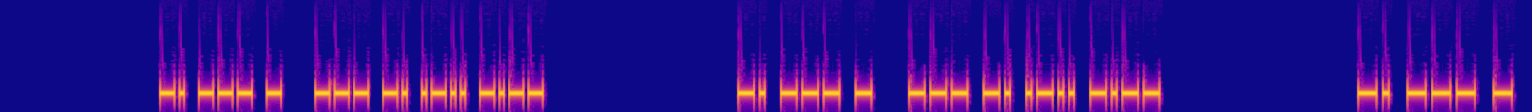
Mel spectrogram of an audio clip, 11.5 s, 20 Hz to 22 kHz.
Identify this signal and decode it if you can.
Morse code, heard as a keyed tone, about 31 wpm, 700 Hz. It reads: NOT ONLY NOT ONLY NOT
